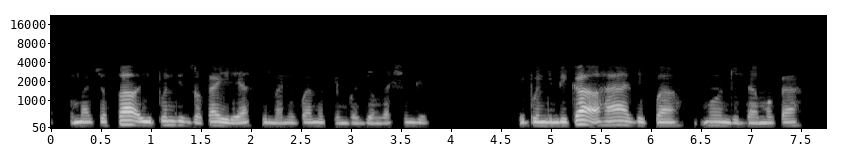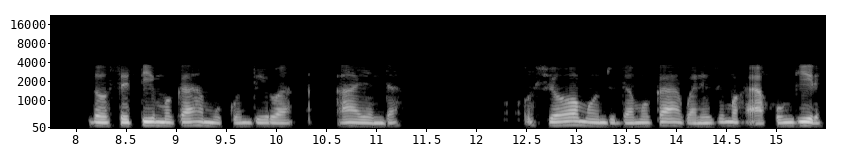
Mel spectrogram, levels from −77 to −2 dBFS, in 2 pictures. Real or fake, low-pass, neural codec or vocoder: real; 3.6 kHz; none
